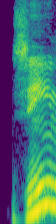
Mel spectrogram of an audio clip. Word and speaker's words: Jean: Is it pronounced Jean or? Jean. Okay, Jean. So you know what? I should have known that. The only people whose names are pronounced when it's spelled that way are usually Haitian. Like Haitians have it's spelled that way, but it's pronounced like Jean, because obviously the kind of French exactly origin.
